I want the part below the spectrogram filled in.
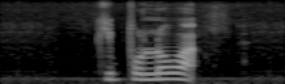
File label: kipolowa, Oapan minimal pairs female; Oapan minimal pairs 1998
